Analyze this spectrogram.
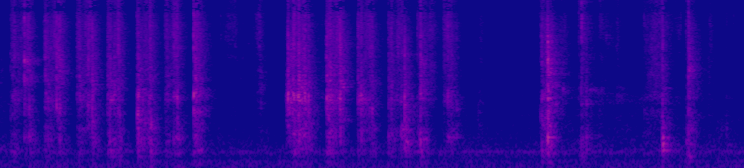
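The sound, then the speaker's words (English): Tarot cards being drawn from a deck: many quick, crisp papery flicks and snaps in uneven bursts, faint and alone without talk. “Okay, so I'm going to take three cards for you guys.”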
